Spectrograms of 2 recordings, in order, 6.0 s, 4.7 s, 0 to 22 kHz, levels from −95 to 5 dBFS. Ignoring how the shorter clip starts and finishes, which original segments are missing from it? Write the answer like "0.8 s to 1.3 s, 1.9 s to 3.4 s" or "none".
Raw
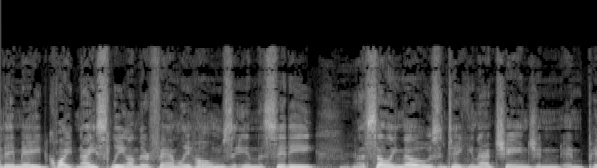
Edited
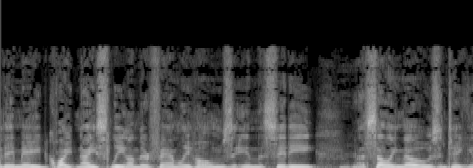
none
